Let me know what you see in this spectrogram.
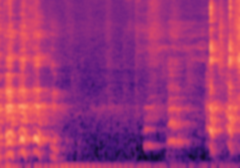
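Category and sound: animal, dog barking and whimpering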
